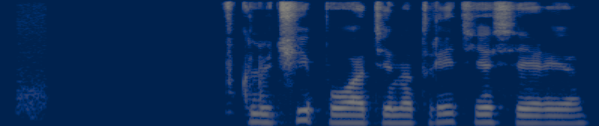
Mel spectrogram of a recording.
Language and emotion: Russian, neutral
